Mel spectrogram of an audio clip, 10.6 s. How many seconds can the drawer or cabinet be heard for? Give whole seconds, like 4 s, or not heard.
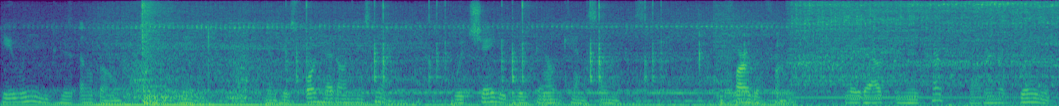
2 s.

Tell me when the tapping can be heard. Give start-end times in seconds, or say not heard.
2.0-7.5.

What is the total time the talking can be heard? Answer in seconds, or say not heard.
10 s.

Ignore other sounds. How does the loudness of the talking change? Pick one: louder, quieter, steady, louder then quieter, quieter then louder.
steady.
